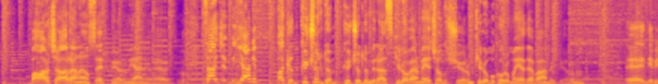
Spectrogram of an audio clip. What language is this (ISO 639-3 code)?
tur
